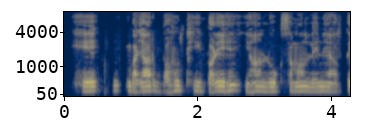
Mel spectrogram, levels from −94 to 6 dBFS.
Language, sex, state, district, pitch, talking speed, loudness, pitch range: Hindi, male, Bihar, Saran, 125 Hz, 180 wpm, -27 LUFS, 120-130 Hz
